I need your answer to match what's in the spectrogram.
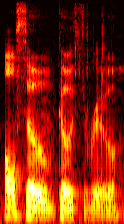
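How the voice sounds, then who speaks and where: A man's voice: fairly low pitch, level tone, drawn-out words, vocal fry, darkish tone. A man streaming a city-building game, talking to himself and his chat as he lays out roads in casual commentary. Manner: muttering to himself while planning, talking to chat. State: hiccups. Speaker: livestreamer.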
